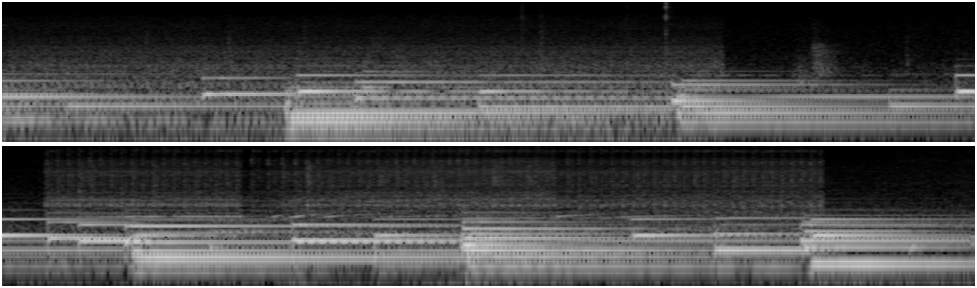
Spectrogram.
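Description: A sewing machine stitches a twill tape drawstring casing around a dress, running in steady bursts with short pauses between them, fairly quiet and close, with no talking.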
